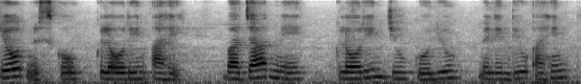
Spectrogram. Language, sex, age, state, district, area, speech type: Sindhi, female, 30-45, Rajasthan, Ajmer, urban, spontaneous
